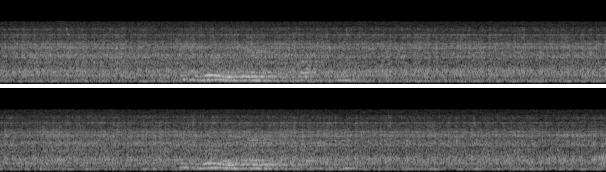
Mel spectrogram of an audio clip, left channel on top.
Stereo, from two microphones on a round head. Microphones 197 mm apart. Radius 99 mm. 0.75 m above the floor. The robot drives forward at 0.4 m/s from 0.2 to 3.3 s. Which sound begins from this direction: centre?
A woman speaking, at 1.8 s.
